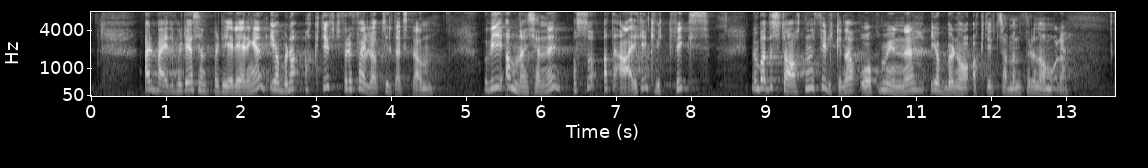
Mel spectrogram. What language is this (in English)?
Norwegian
